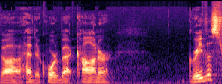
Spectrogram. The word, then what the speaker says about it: Greavis: the house we've uh had the quarterback Connor Grievous right I finally said it right man people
